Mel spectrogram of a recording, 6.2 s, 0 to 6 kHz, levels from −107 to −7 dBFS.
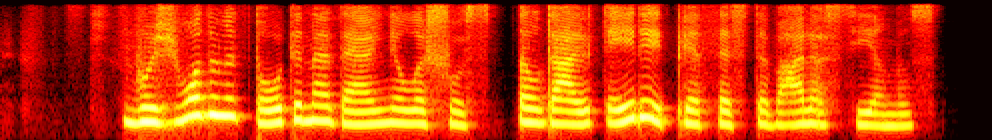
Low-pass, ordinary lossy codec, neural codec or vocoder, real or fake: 5.4 kHz; MP3, 48 kbps; codec, 16 kHz, 0.5 kbps, FunCodec, trained on Chinese and English, 25 frames a second; fake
